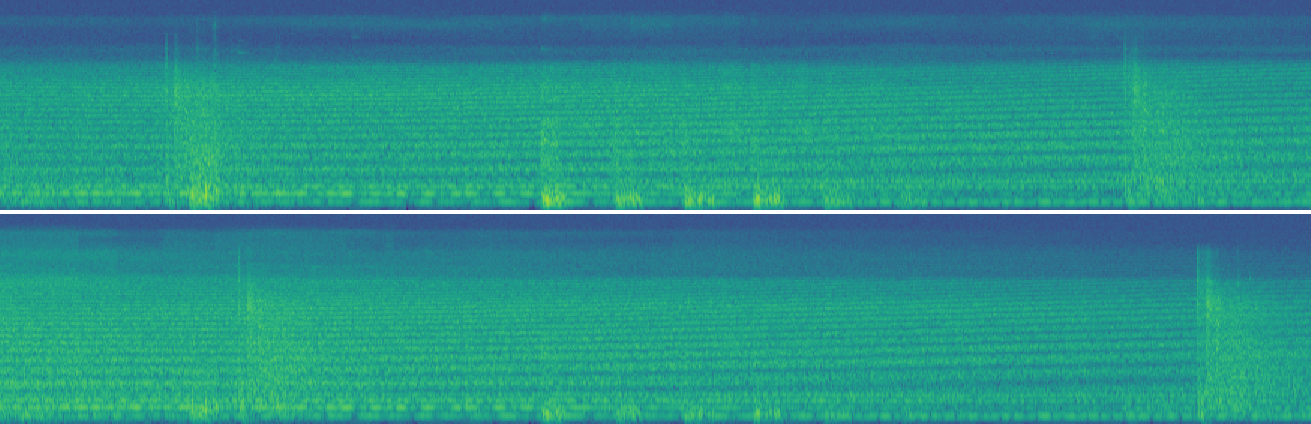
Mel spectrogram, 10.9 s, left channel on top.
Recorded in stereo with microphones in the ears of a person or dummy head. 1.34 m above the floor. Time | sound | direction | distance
0.0 | a drone | 30° right (ahead or behind) | ?
1.6 | keys jangling | 60° left (ahead or behind) | ?
4.5 | breathing | 80° left | ?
